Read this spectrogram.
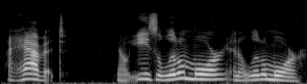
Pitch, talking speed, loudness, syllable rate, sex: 215 Hz, 235 wpm, -19 LUFS, 5.7 syllables/s, female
